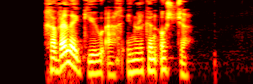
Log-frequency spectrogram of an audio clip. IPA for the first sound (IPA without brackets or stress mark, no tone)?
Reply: x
